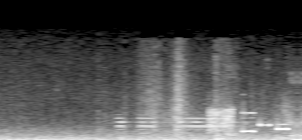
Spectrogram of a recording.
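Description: A short electronic chime rings out.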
